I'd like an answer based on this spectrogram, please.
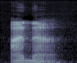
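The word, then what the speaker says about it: أنا: the screen it's pronounced Anna we're not going to prolong the noon so we're not going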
